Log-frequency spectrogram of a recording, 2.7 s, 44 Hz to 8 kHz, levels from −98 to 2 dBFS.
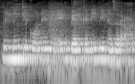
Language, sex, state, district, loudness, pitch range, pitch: Hindi, female, Arunachal Pradesh, Papum Pare, -13 LUFS, 185-200 Hz, 195 Hz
